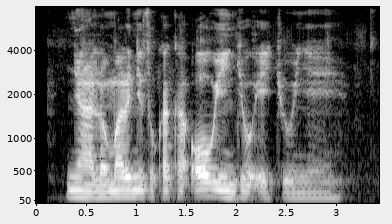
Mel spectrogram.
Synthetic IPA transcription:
ɲalɔmaɾiɲit͡sʼɔkʼakʼa̰ʔoind͡ʒʼɔʔet͡ʃʼuːɲɛ

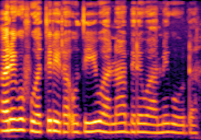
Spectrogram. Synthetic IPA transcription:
aɾeɣofwateɾeɾaʔoðewanabɛɾɛwameɣoːda

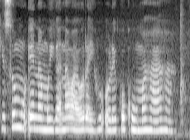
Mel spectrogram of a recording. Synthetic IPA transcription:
kisumuʔenamuiɣanawaoɾajɦuʔoɾekokumaɦaɦa

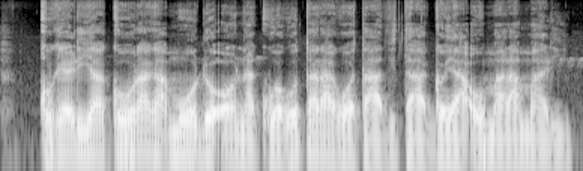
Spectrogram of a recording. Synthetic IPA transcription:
koɣɛɾiakoːɾaɣamoːdoʔɔnakwɔɣotaɾaɣwɔtaːðitaɡɔjaʔomaɾamaɾi

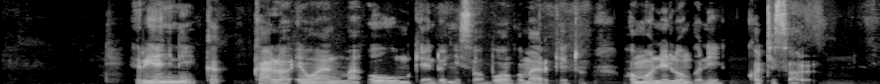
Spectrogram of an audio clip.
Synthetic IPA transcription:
ɾjɛɲnɪa | kʰalɔʔewaŋmaʔoumkʰendoɲisɔ̰bɔŋɡɔmarketʰo | hɔmɔnɛlwoŋɡonɪ | kʰɔtɪsɔ̰l

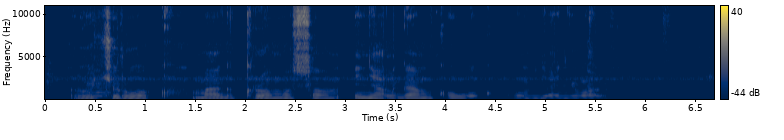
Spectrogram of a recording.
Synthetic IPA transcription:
ɾut͡ʃɾwɔkmaɡkɾɔmɔsɔmɪɲalɡamkɔwokːwomd͡ʒaɲʊɔl

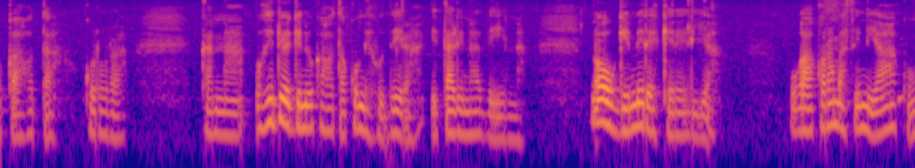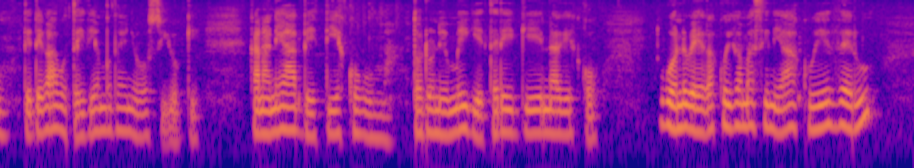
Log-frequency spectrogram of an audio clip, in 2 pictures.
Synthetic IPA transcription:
okaɦɔta | koɾoɾa | kanaoɦendeeɡeneokahɔtakomehoðeɾa̰etaɾenaðḛːna | nɔːɡemeɾɛkɛɾɛɾia | oɣakɔɾamasenijakutedeɣaɣotaiðiamoðɛɲɔosḭo̰ɡe | kananeabetiɛkoɣumatɔːndonemiɣetɛɾeːɡenaɣekɔ | oɣwɔnewɛːɣakoiɣamasinijakueðɛɾu

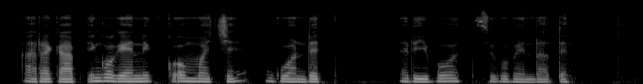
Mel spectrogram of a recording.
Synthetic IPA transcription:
aɾɛkap̚ɪŋɡɔkɛnɪkːomat͡ʃɛ | ŋɡwandɛt̪̚ | nɛɾibot̪sikobɛndat̪ɛn

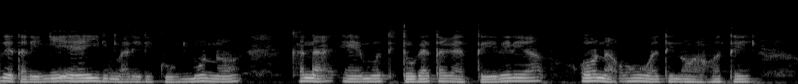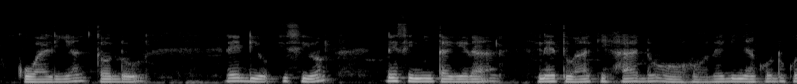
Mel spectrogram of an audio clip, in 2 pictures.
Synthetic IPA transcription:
ɣɛtaɾeːŋɡeɛiɾimaɾeɾikumonɔ | kʰanaɛmoti̥toɣataɣateɾeɾea | ɔnaʔowatinawaɦɔtɛ | koaɾiatɔːndo | ɾɛdioisiɔ | nesiɲitaɣeɾa | nɛtuakihadoːɦɔðɛɡiɲakondok

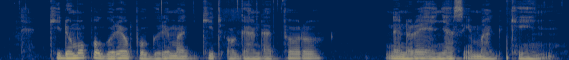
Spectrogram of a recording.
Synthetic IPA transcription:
kʰidomopoɡoɾeopoɡoɾemaɡkʰitɔɡandat̪ʰɔɾɔ | nɛnɔɾɛɛɲasɪ̰maɡkʰeɲ

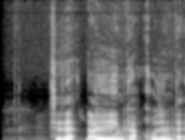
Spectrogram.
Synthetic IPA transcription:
sɪðɐɖɑʕɛjiŋkʰɐqʰʊðɪnt̪ʰɐʔ

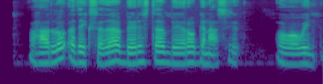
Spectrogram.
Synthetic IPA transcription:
wɑħɑːlɔːʔɐðɛːɡsɐðaːbɛːɾɪst̪ʰɐbɛːɾɔɡɐnɑʕsɪ | ɔwawɛjn

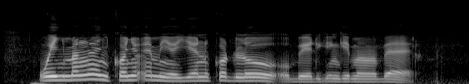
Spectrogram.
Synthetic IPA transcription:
wʔɪɲmaŋɛɲkɔɲɔʔɛmɪjɔjɛnkodloo̰bedɡɪŋɡɪmamabɛ̰r

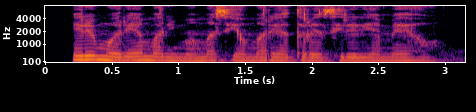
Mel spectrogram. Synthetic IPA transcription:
eɾemwɛɾeamaɾimamasiɔmaɾeatoɾeasiɾeɾiamɛːɦɔ

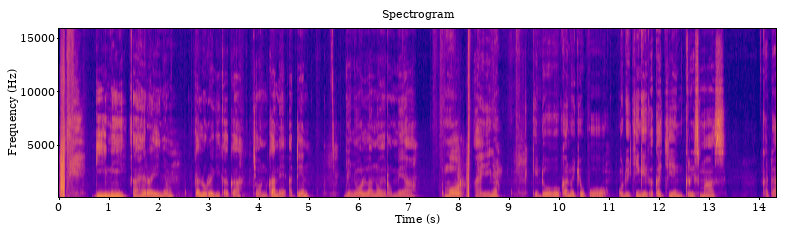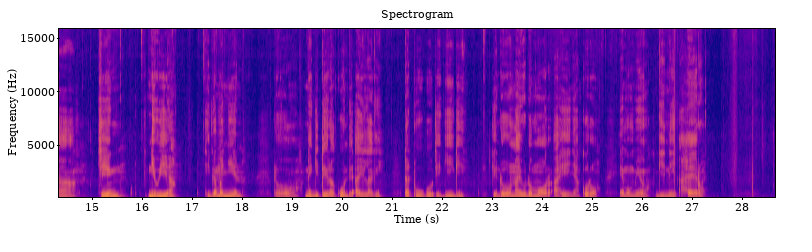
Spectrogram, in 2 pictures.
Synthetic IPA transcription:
ɡinɪaɦɛɾaɪɲam | kaloɾeɡɪkaka | t͡ʃɔnkanɛʔatɪn | d͡ʒɔɲwɔlːanɔɛɾɔmɛa | mɔraɦɪɲakendokanot͡ʃopʰo̰ | o̰dot͡ʃiŋɡekakat͡ʃjeŋkɾɪsmas | kata | t͡ʃeŋ | niwɪja | hiɡamaɲen | tɔneɡiteɾakwondeʔaɪlaɡɪ | tatuɡoʔeɡiɡi | kendonajʊdɔmɔɾa̰ɦeɲakoɾo | ɛmɔmɪɔɡinɪʔahɛɾɔ

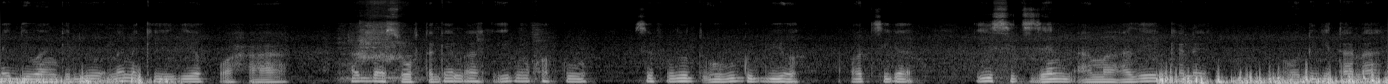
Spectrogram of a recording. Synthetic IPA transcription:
lɐd̪iːwaːŋɡɛlɪjɔlɐnɐkʰɛjðijwɑ̰ħɑː | hɐd̪ɐsuːrt̪ʰɐɡɐlʔɐɪnuqɔfkʰʊ | sɪfʊðʊd̪uːɣʊɡʊd̪bɪjɔ | ɔsɪɣɐ | iːsɪt̪ʰsɛnɐ̰mɐːðɛːɡkʰɐlɛ | ɔːɖɪɣɪt̪ʰalɐ

